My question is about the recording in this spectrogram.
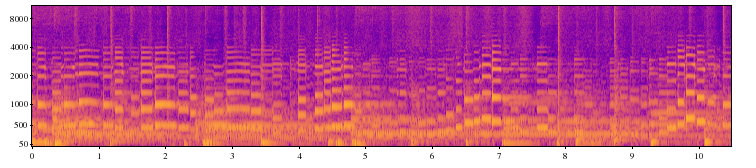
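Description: Jazz quartet playing live: guitar leading with a line of single notes over upright double bass, piano and drum kit.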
